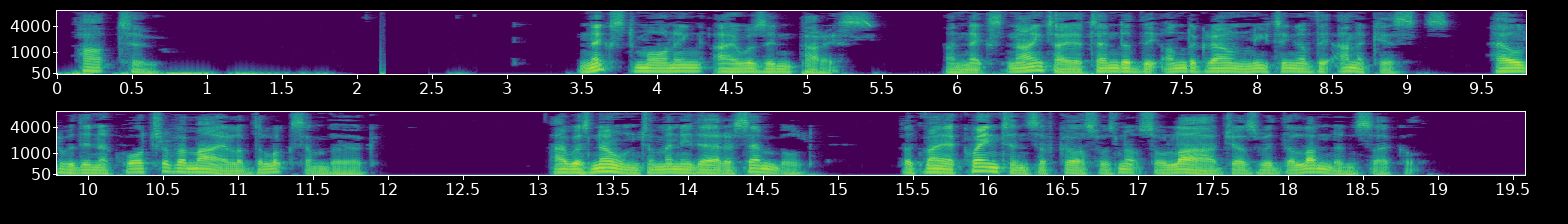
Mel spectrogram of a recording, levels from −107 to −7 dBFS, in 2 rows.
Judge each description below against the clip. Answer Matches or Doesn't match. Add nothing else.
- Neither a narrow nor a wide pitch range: Matches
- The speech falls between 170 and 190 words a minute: Doesn't match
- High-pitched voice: Doesn't match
